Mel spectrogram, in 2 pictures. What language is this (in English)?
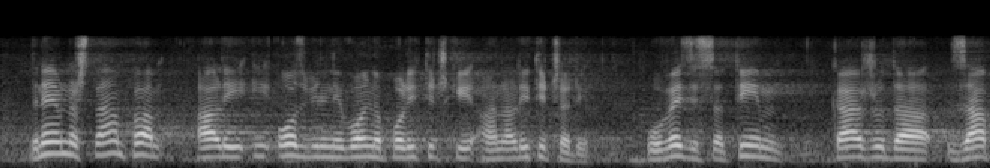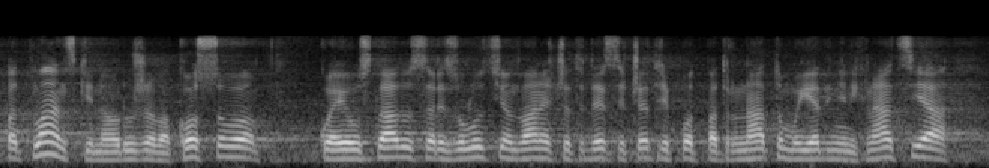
Serbian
